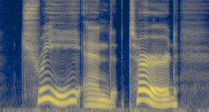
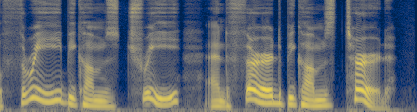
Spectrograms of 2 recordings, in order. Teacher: the Irish accent often pronounces TH as a D or T sound. So 3 becomes tree and third becomes turd.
